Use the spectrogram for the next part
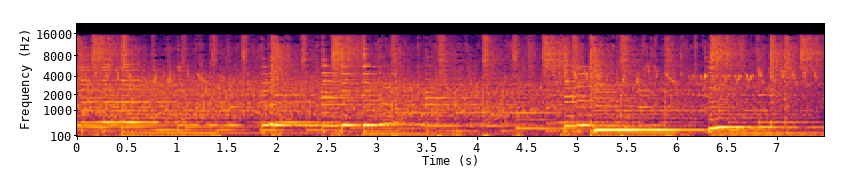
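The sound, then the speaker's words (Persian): Water flows with a steady, continuous rushing hiss that fills the whole stretch, moderately loud, with low sustained humming tones shifting pitch underneath. No one speaks. “صدای پای آب.”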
